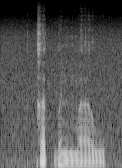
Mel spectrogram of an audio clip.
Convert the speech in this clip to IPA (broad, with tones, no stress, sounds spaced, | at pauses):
k ɐ˧ k̚ ɵ˨ n m ɐ˨ w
